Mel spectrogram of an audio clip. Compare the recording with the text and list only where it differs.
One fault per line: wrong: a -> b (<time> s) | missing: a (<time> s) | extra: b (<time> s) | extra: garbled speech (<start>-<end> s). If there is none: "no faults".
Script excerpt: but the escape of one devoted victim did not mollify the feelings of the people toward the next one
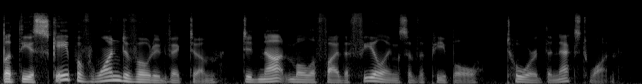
no faults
